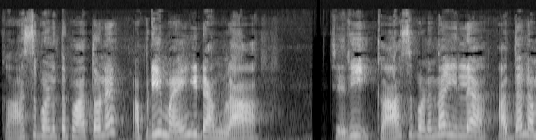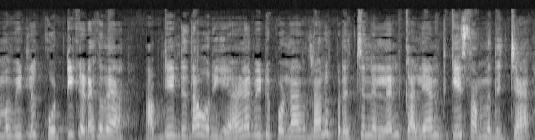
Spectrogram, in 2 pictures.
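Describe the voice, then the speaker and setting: An angry young married man from a cartoon, voiced by a woman. His voice sits in an ordinary middle register. He talks in a demanding, accusing way and is quick to shout. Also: medium pitch, close to an everyday voice. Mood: furious. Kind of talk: cartoon voice acting.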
